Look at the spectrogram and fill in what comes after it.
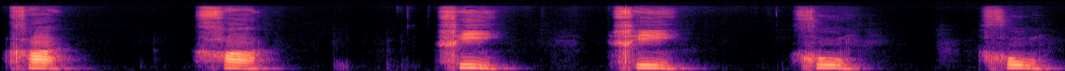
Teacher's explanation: Буква Х образуется в верхней части гортани. Буква Х является твердой буквой. Корень языка касается мягкой части неба.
